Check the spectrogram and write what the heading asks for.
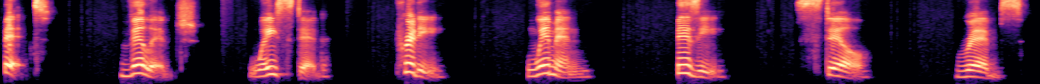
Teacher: The tip of the tongue is still touching the lower front teeth as always, and the tongue is still high, but it is slightly more relaxed than E. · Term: the sound I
